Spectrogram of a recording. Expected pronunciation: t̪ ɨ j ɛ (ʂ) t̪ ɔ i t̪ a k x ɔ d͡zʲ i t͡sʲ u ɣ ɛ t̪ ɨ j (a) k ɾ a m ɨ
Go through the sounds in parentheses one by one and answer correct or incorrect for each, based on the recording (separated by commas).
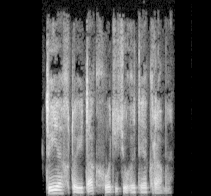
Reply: incorrect, incorrect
